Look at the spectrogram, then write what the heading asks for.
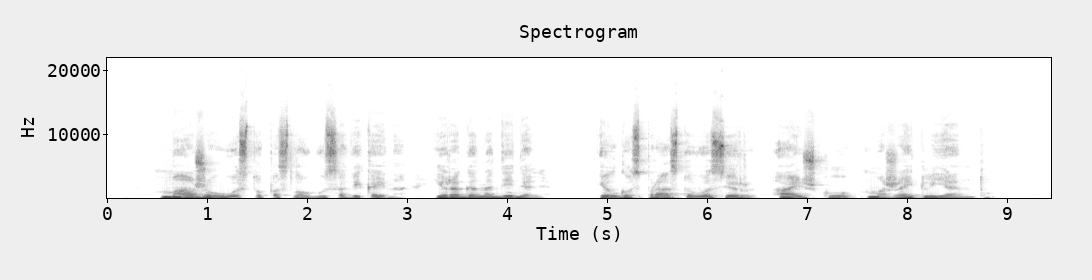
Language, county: Lithuanian, Klaipėda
